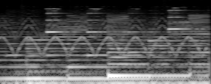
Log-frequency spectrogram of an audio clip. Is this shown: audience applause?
no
